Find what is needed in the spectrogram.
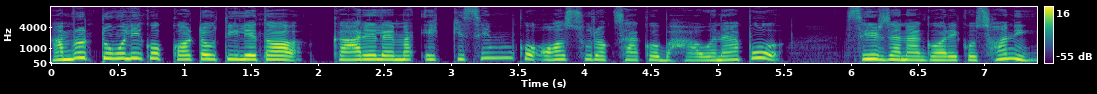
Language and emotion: Nepali, sad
